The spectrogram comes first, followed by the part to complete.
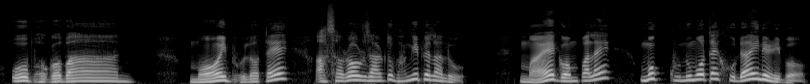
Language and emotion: Assamese, fearful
